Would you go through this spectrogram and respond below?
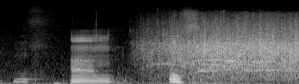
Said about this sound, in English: Yo, guys, you know what? Can we get the applause track? Because I'm very proud of us for not clowning his teeth.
